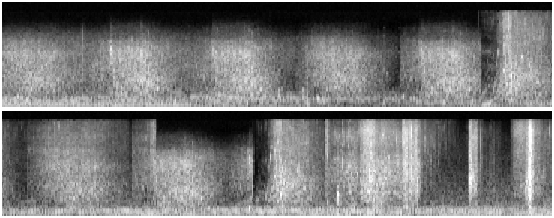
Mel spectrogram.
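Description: Footsteps crunch steadily over snowy ground.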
